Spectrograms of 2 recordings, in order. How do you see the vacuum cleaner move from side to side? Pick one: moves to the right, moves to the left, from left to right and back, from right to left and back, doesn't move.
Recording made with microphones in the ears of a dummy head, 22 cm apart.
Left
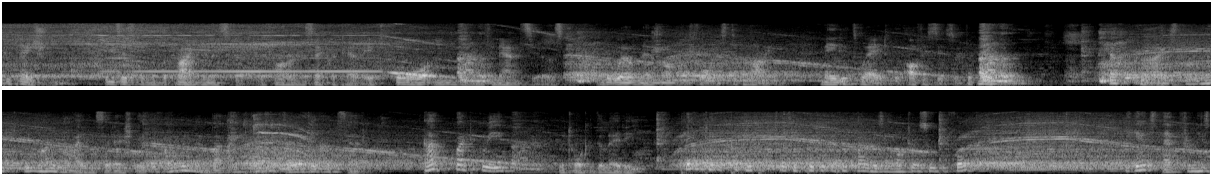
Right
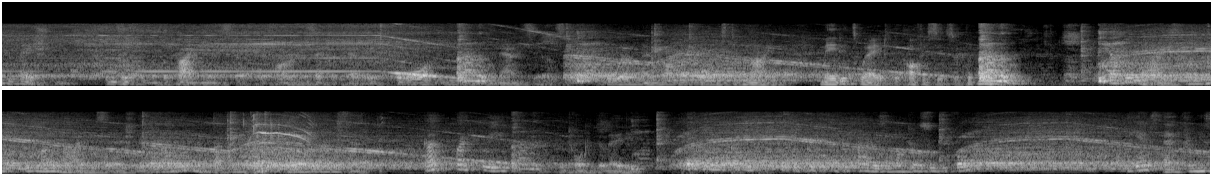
from left to right and back.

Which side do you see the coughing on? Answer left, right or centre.
right.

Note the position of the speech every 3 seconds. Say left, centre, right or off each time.
left, left, centre, centre, left, left, left, left.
